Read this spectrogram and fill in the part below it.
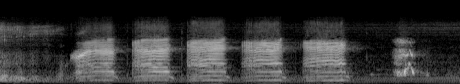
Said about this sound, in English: You never seen ducks before? Huh? You never seen a duck before? No. Look out, duck!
